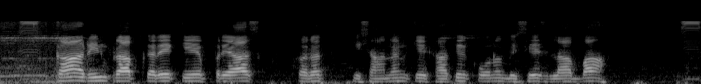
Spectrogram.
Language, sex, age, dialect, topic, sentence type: Bhojpuri, male, 31-35, Northern, agriculture, statement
